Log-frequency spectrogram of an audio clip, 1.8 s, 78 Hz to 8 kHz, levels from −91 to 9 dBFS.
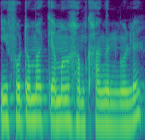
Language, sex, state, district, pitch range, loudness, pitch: Wancho, male, Arunachal Pradesh, Longding, 135-155 Hz, -15 LUFS, 150 Hz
